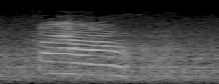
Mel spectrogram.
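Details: Pet cat indoors in a small room, coaxed by its owner to meow softly: one soft, slightly falling meow of about half a second with a rich stack of overtones, then quiet room tone.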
